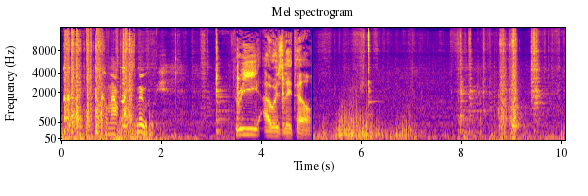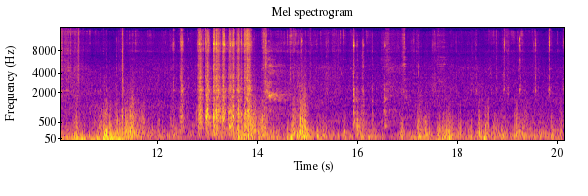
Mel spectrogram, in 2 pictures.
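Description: Metal clanks and knocks as a fan is wrestled loose from its shaft.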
